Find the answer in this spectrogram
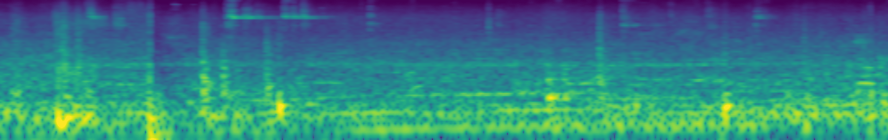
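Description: Interior of a double-decker bus: the engine's low, steady hum, with scattered clicks and knocks from people moving about on board.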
